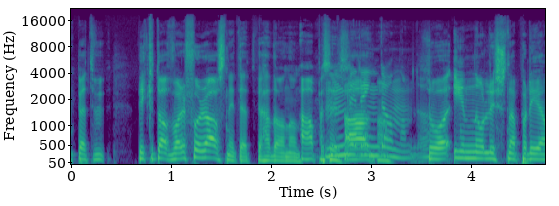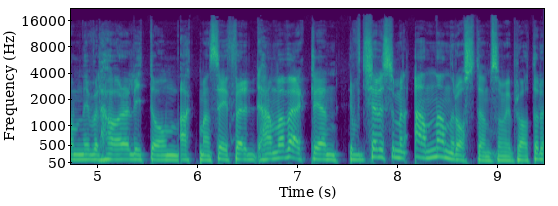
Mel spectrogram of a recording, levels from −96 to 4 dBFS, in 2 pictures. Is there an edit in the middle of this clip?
yes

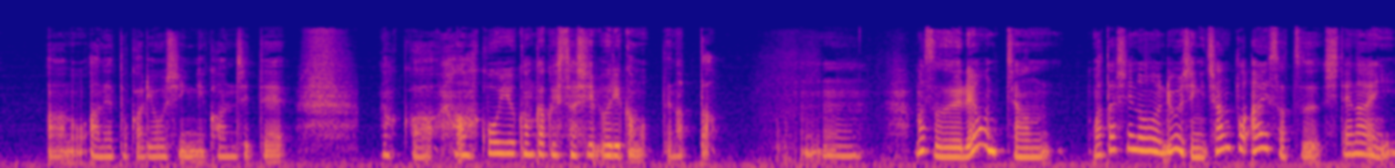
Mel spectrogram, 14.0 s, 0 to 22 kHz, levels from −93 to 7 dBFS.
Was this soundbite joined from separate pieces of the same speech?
yes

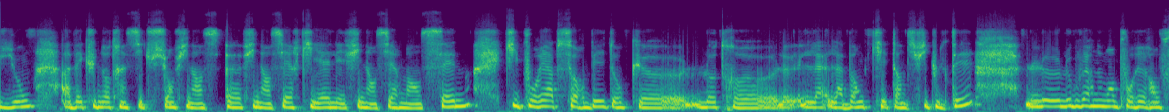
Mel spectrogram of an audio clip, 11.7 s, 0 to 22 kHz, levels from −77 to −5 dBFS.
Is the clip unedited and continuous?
yes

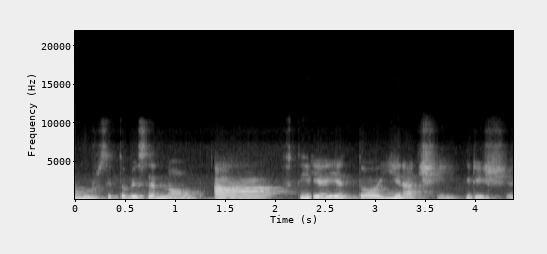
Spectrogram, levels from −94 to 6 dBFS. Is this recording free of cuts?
no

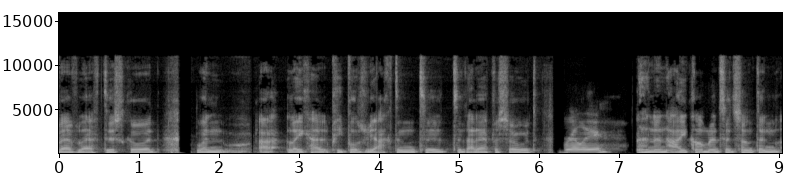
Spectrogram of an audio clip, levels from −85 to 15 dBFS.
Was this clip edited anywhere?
no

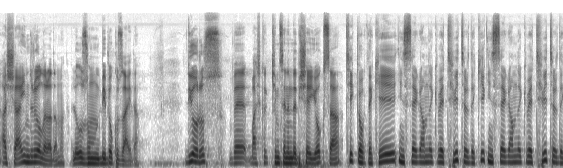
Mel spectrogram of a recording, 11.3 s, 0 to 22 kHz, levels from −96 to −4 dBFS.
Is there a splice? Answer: yes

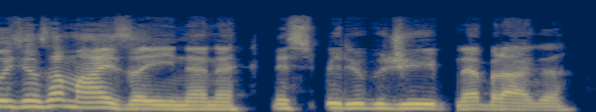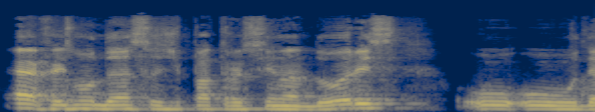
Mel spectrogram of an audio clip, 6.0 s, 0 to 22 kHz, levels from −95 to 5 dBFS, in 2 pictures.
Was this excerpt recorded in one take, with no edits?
no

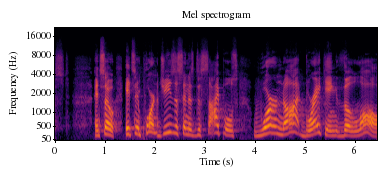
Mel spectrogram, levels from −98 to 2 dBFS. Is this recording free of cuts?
no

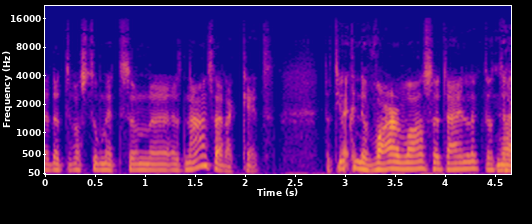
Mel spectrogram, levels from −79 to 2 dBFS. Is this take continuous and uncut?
yes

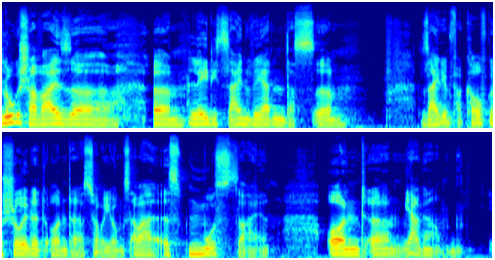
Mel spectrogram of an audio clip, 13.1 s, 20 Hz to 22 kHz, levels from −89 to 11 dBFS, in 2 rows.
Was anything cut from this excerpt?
no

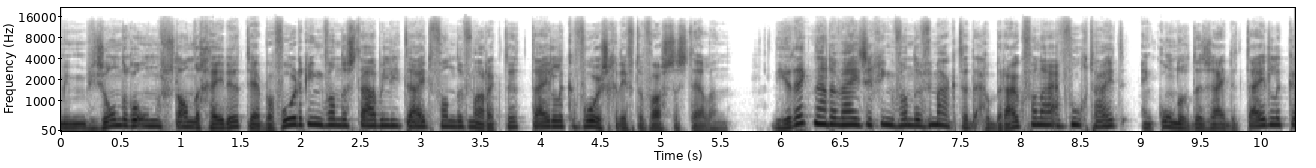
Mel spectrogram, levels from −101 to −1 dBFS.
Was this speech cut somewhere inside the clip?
yes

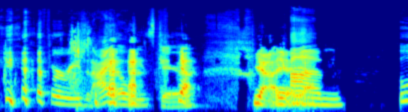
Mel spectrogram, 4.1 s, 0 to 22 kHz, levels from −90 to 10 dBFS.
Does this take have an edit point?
no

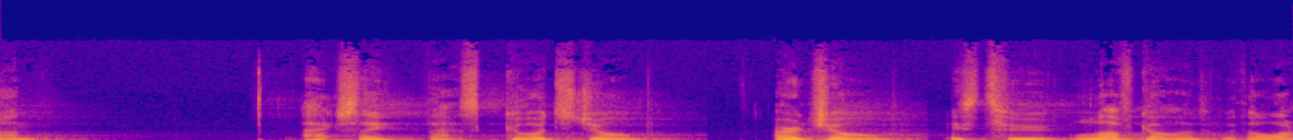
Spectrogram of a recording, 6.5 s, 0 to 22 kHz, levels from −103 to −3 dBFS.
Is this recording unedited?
no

